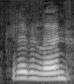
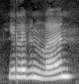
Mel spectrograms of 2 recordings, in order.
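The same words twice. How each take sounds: First: Said in the usual way. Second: Raised, rising exclamation; loud. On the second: Real, not acted. Shrugging off a failed harvest.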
